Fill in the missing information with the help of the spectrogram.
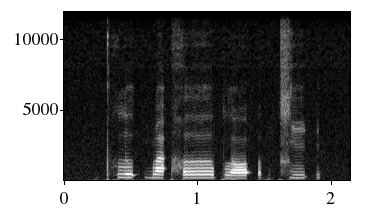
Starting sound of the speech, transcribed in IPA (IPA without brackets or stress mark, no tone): pʰ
